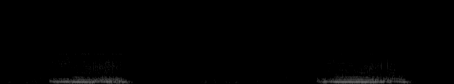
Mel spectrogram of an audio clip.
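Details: Sleeping orange domestic cat snores while dreaming after an active day, giving two deep, rasping, drawn-out snores of under a second each, about three seconds apart, with quiet breathing between them.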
